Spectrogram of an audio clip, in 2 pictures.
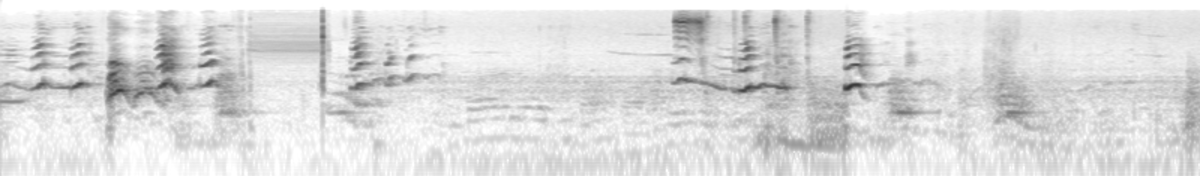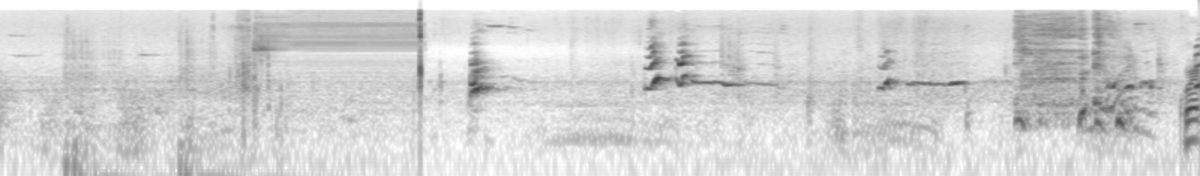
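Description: Dog whining and yipping in short, high, wavering bouts a few seconds apart, with a brief rustling noise late on.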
